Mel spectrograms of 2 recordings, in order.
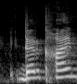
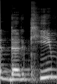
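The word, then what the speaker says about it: Émile Durkheim: तो amyl डरखाइम की बात करें डरखाइम भी बोला जाता है, डरखीम भी बोला जाता है, दुरखीम भी बोला जाता है।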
